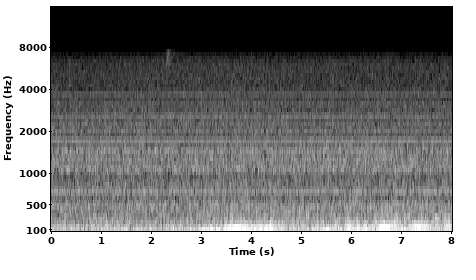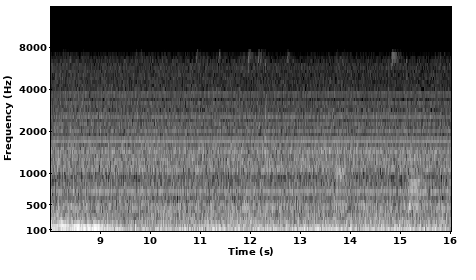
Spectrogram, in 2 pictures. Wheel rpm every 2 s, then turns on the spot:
0, 0, 0, 0, 0, 0, 0, 0.
none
